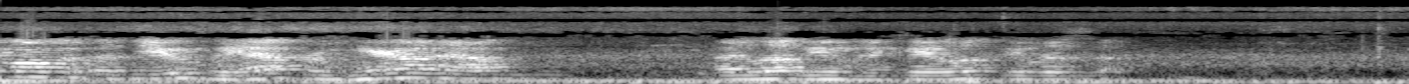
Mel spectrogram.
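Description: A man speaks through a microphone outdoors.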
